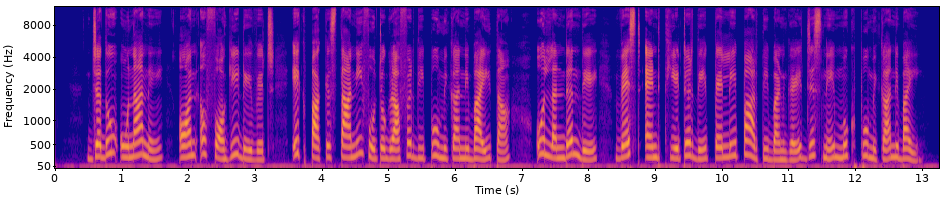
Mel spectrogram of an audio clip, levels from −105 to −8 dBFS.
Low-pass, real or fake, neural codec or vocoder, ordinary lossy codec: none; real; none; none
